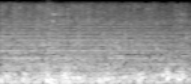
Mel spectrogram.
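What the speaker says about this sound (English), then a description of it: "there were rumbles, there were clouds, there were actual big, fat drops of rain." Steady heavy rain pours down in a continuous broadband wash with low rumbling beneath it, suggesting distant thunder during a summer storm, with no voices.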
